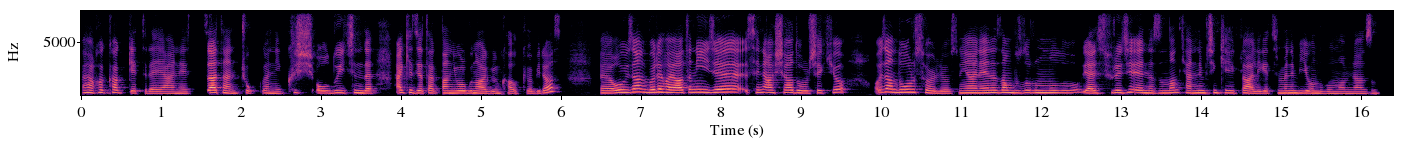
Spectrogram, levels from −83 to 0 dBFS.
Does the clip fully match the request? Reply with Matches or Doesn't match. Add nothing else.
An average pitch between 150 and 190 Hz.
Doesn't match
